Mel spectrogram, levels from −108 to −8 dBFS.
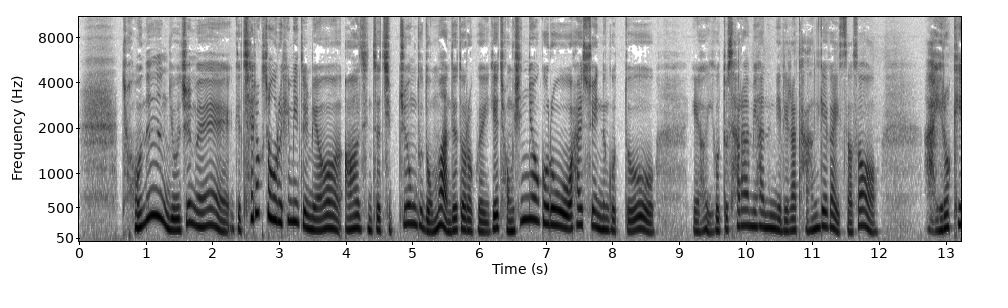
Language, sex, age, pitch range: Korean, female, 20-39, 165-245 Hz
